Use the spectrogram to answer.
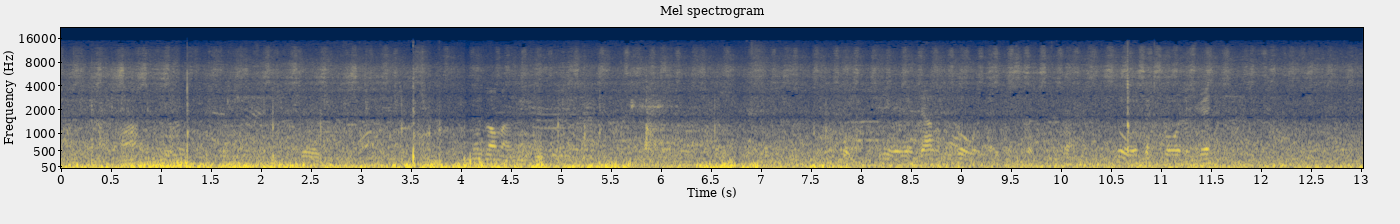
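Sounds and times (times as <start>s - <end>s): distant voices talking: 0.0s - 13.0s.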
